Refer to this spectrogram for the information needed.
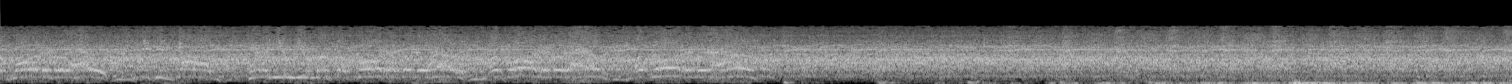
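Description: A crowd cheers and applauds for The Perry Logan Show in a loud, sustained roar for about fifteen seconds, with whoops and shouts rising above dense clapping and no clear break.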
